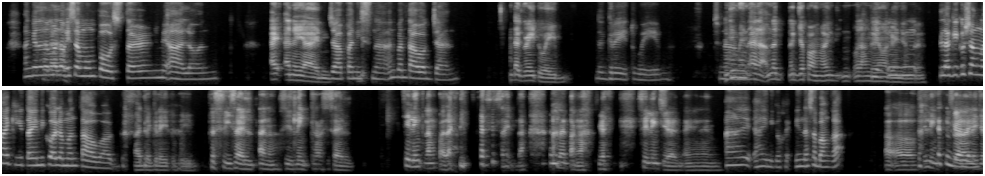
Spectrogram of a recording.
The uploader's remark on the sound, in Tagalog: Pagkapasok namin sa zoom meeting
